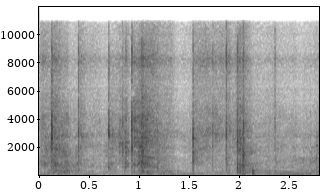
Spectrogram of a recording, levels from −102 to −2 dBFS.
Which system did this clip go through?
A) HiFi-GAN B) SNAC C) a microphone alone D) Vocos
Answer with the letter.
B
